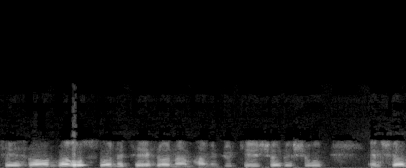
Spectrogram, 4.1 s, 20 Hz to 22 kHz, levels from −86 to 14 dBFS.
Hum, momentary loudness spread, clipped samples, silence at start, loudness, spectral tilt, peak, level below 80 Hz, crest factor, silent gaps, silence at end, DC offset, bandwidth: none; 16 LU; under 0.1%; 0.05 s; -18 LUFS; -5.5 dB/octave; 0 dBFS; -48 dBFS; 18 dB; none; 0 s; under 0.1%; 5 kHz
